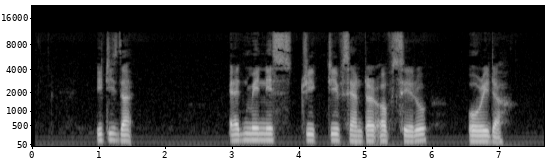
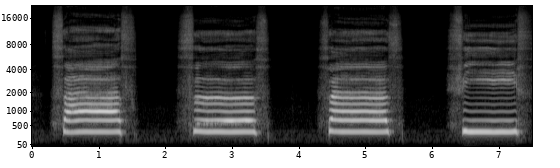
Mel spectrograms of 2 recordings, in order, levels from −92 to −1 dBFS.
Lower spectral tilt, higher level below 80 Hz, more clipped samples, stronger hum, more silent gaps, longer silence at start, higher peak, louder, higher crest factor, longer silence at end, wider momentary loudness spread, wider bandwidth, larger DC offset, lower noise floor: first, -5 dB/octave vs -1.5 dB/octave; first, -60 dBFS vs under -90 dBFS; neither; first, 50 Hz at -55 dBFS vs none; neither; first, 0.95 s vs 0.3 s; first, -8 dBFS vs -12 dBFS; about the same, -26 LUFS vs -26 LUFS; about the same, 18 dB vs 16 dB; first, 0.55 s vs 0.15 s; second, 10 LU vs 14 LU; second, 11.5 kHz vs 18.5 kHz; neither; second, -64 dBFS vs -76 dBFS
